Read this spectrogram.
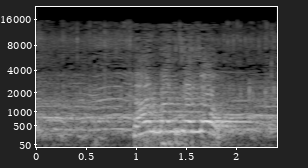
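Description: A man speaks forcefully over a loudspeaker.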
